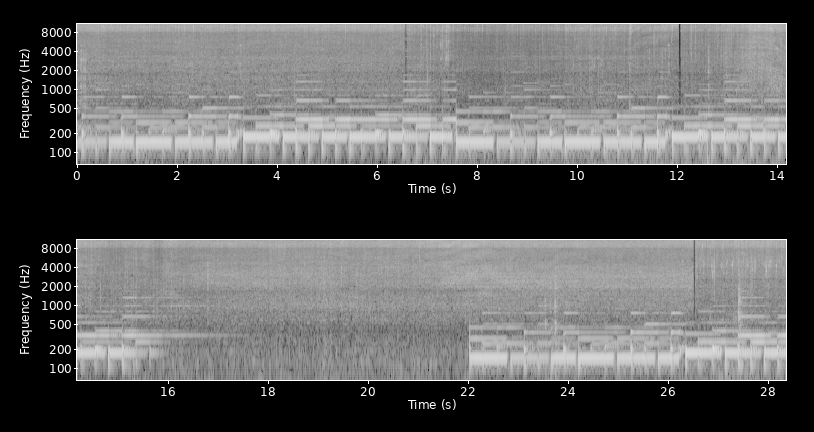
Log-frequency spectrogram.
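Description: Food sizzling in a hot pan, a steady hiss with background music playing over it; the music breaks off about halfway through and comes back a few seconds later.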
